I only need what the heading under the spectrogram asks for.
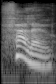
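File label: "fallow", English, British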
